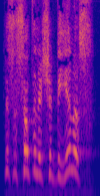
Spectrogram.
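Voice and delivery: loud, high, fiery preaching; rising gospel fervour on one phrase; preaching at full force. Acted. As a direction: lift it into a full-voiced sermon cry. Preacher builds to a peak.

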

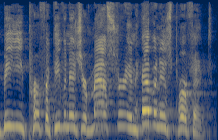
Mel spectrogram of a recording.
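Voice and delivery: preacher building in volume; full-force preaching. Real, not acted. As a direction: thunder the verse from the pulpit. Quotes scripture at full force.

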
